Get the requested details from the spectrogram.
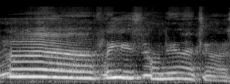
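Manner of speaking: very high, very loud, shrill put-on voice, drawn-out ah. Speaker demonstrating what comes out when going into the high voice. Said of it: "when I go in my high voice".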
